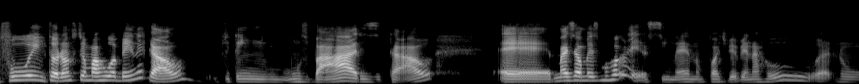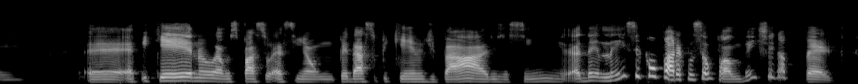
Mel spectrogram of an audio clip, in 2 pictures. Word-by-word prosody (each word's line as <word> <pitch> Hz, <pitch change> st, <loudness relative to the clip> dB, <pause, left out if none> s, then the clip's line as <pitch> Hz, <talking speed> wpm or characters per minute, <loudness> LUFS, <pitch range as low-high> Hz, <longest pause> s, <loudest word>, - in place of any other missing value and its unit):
Fui, 200 Hz, +3 st, 0 dB
em 185 Hz, -4 st, -5 dB
Toronto 180 Hz, +1 st, +4 dB
tem 200 Hz, -, -1 dB
uma 190 Hz, -1 st, +7 dB
rua 190 Hz, +1 st, +1 dB
bem 190 Hz, +2 st, -1 dB
legal 275 Hz, -4 st, +4 dB, 0.3 s
que 125 Hz, -, -21 dB
tem 130 Hz, +1 st, -11 dB, 0.4 s
uns 125 Hz, +3 st, -16 dB
bares 125 Hz, +1 st, +5 dB
e 120 Hz, -, -23 dB
tal, -, -, -2 dB, 0.7 s
eh, 60 Hz, 0 st, +2 dB
mas 180 Hz, +2 st, +4 dB
é 190 Hz, -, +6 dB
o -, -, 0 dB
mesmo 185 Hz, +1 st, -7 dB
rolê, 225 Hz, +1 st, -5 dB
assim, 115 Hz, -, -15 dB
né, 120 Hz, +2 st, -9 dB
não 115 Hz, -2 st, -18 dB
pode 125 Hz, 0 st, -12 dB
beber 110 Hz, -1 st, -11 dB
na 120 Hz, -, -9 dB
rua, 180 Hz, +9 st, -14 dB
não 120 Hz, -1 st, -21 dB, 0.9 s
eh, 115 Hz, 0 st, -3 dB
é -, -, -10 dB
pequeno, 165 Hz, -1 st, +2 dB
é 135 Hz, -, -1 dB
um 130 Hz, -, -12 dB
espaço 130 Hz, 0 st, -3 dB
assim, 125 Hz, +1 st, -8 dB
é 125 Hz, -, -5 dB
um 120 Hz, 0 st, -13 dB
pedaço 130 Hz, 0 st, -2 dB
pequeno 130 Hz, -1 st, -8 dB
de 120 Hz, -1 st, -18 dB
bares, 125 Hz, 0 st, +1 dB
assim, 130 Hz, +4 st, -17 dB
a -, -, -2 dB
de 180 Hz, 0 st, -6 dB
nem 180 Hz, -, -8 dB
se 385 Hz, -, -5 dB
compara 370 Hz, -, +4 dB
com 230 Hz, -, -11 dB
São 250 Hz, +3 st, -4 dB
Paulo, 125 Hz, -, -4 dB
nem 325 Hz, -, -13 dB
chega 345 Hz, -1 st, -8 dB, 0.2 s
perto. -, -, -3 dB
135 Hz, 185 wpm, -22 LUFS, 125-190 Hz, 0.9 s, uma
